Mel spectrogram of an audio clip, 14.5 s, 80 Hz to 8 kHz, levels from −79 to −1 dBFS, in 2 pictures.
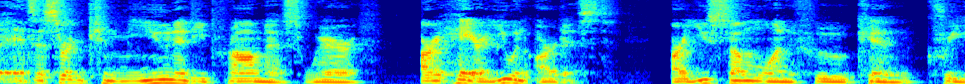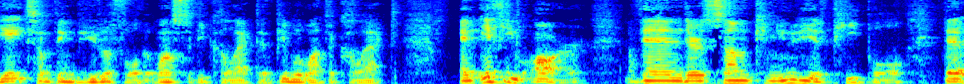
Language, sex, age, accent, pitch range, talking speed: English, male, 30-49, American, 80-95 Hz, 165 wpm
